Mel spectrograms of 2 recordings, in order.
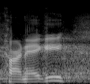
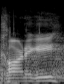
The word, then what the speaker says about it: Carnegie: you practice and look I say it a little different because I didn't grow up in Pennsylvania but I'll say it like Pennsylvania is Carnegie but in New York it's called Carnegie How do you get to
